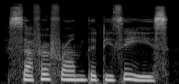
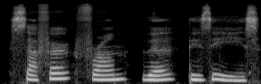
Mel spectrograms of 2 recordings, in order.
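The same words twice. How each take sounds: First: Said in the usual way. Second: Slow, careful model phrase; slow repeat. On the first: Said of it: "example given then repeated". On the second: Shown as a demonstration. Teacher repeats the phrase slowly for learners, slow and clear. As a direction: say it slowly so students follow. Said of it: "example repeated slowly".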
